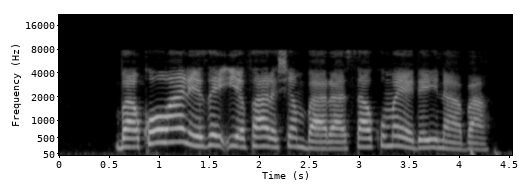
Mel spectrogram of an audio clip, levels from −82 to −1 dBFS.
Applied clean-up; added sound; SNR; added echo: none; none; none; none.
